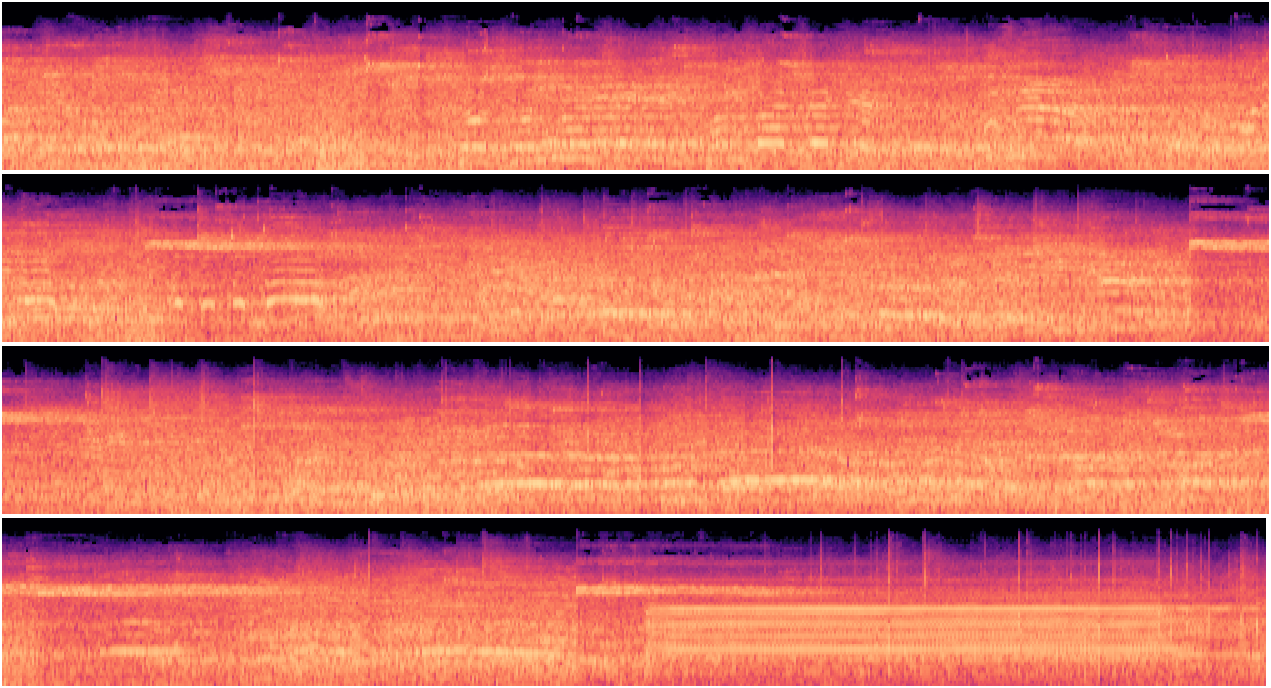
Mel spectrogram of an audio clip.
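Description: Youth basketball game in a large echoing gym: a ball bouncing on the hardwood, sneakers squeaking, and unintelligible shouts from players and spectators throughout. A held tone sounds for about two seconds near the end.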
